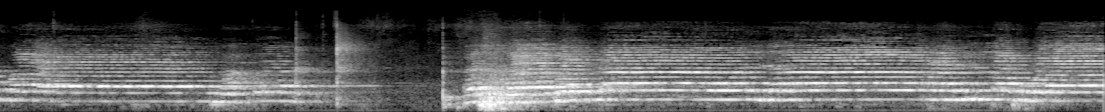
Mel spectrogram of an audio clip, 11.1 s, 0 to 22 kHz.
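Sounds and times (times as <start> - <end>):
person singing long notes: 4.6 - 11.0.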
